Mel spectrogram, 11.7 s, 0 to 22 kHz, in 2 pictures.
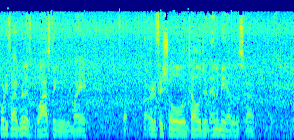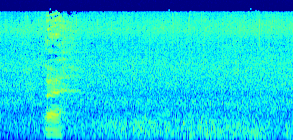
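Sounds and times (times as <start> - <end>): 
speech: 0.0 - 5.2, 6.8 - 7.3
steady rain: 0.0 - 11.7
low rolling rumble of thunder: 6.6 - 11.7.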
